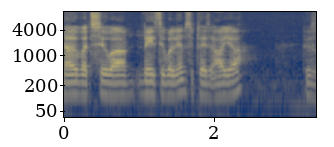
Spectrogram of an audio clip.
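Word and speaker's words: Arya: oh yeah I think I think it's meant to be pronounced are you i think the uh george RR martin said mmm i don't know a decent area so much it feels with say are ya Rockhold some crowd oh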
